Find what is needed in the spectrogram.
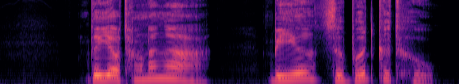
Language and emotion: Bodo, fearful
